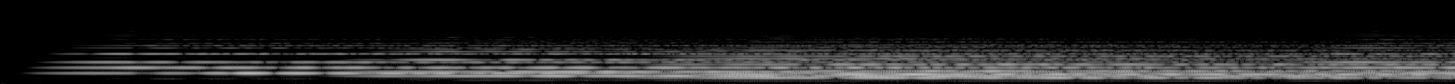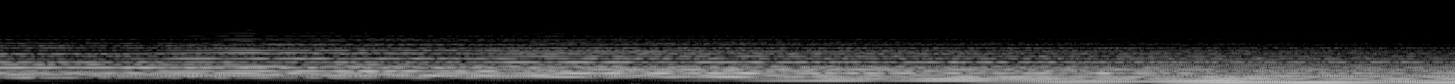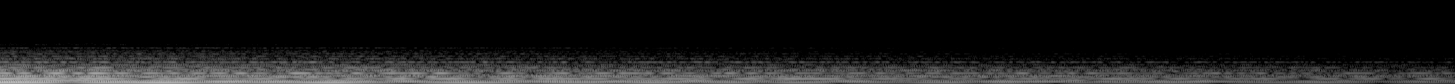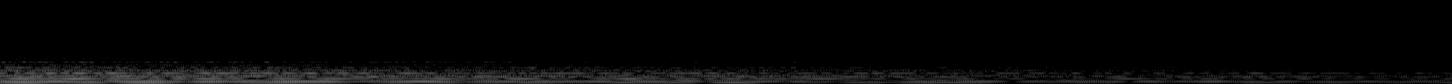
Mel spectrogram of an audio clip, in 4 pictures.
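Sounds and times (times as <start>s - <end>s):
Shruthi synthesizer pad: 0.5s - 54.0s.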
